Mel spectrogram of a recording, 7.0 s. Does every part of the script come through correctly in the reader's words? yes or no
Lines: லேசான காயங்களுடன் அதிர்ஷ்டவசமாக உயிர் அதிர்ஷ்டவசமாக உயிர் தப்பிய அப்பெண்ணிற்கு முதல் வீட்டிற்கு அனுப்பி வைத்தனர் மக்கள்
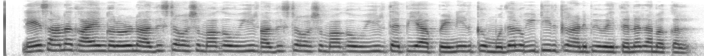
yes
